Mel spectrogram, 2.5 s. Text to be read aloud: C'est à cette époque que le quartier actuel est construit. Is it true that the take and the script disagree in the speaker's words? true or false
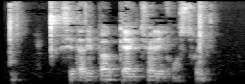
true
